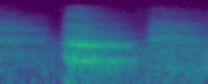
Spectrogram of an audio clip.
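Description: A person breathing hard and out of breath: one loud gasping breath about half a second in, then a quieter breath. The breathlessness comes from walking uphill under a heavy load.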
